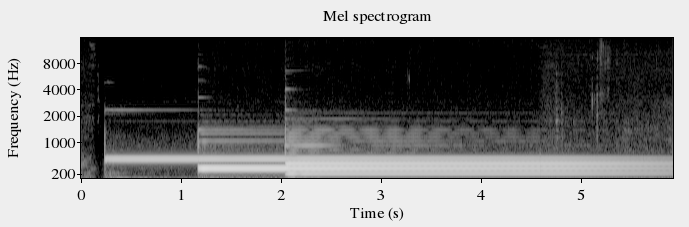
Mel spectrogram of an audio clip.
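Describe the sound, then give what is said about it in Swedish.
A Sveriges Radio time signal in Sweden marking 11 a.m.: three clean electronic tones enter one after another and stack into a steady, sustained chord that slowly fades. No voices. “Än så länge är det förmiddag. Klockan slår nu 11.”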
